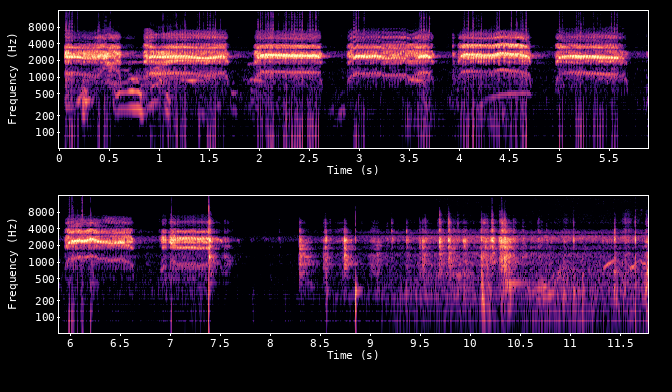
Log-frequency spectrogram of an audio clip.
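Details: In Koga, Ibaraki, Japan, six young raccoons, trapped from a nest inside a house after their mother was captured, give high, harsh, wavering cries in bursts under a second long, about once a second.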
